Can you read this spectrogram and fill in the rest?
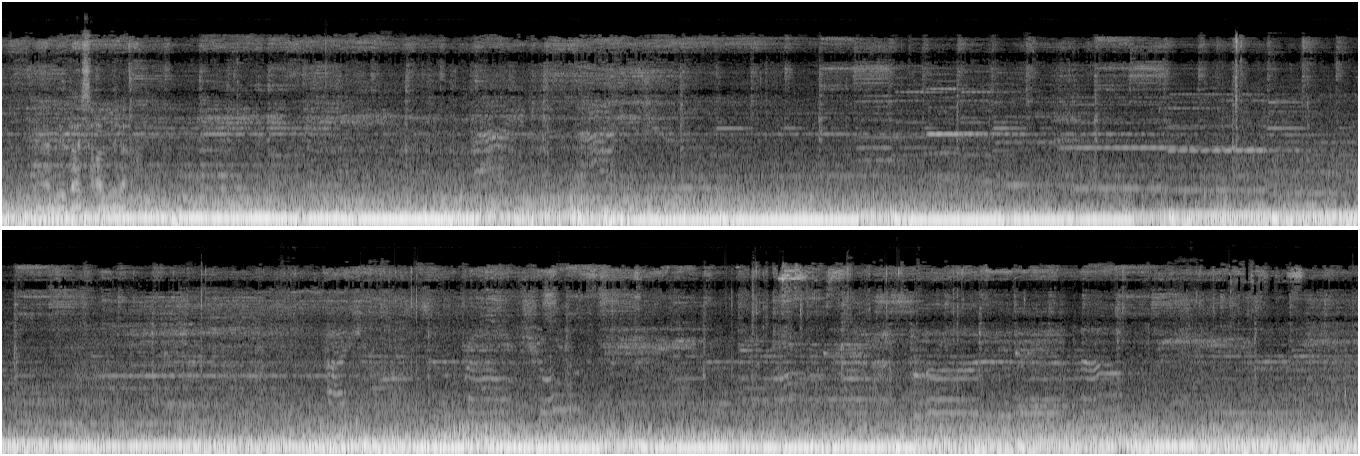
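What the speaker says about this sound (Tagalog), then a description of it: "tingnan nyo yung traffic mula San Pedro hanggang Muntinlupa." Road traffic between San Pedro and Muntinlupa rumbles as a continuous low drone from inside a moving vehicle, with a voice talking over it.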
